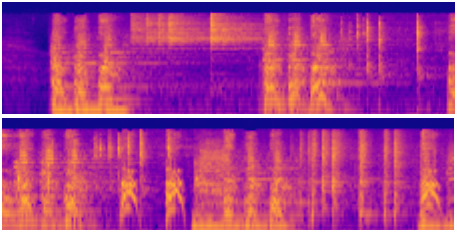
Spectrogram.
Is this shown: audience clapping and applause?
no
